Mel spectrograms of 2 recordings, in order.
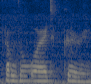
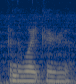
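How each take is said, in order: Both takes have the same delivery.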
